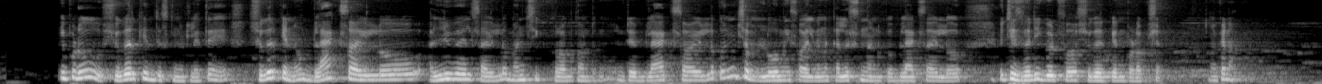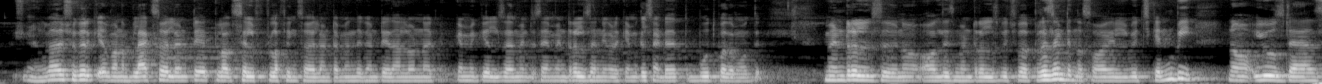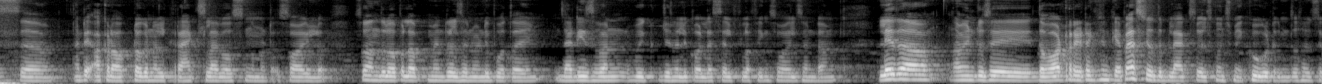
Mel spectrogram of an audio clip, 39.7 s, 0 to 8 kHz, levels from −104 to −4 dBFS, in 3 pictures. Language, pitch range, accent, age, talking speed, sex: Telugu, 135-160 Hz, native, 20-39, 175 wpm, male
